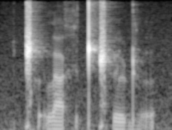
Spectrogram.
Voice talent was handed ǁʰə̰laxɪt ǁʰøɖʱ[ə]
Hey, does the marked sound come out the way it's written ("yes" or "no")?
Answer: no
